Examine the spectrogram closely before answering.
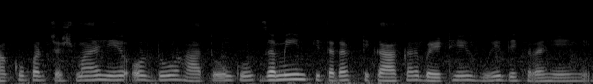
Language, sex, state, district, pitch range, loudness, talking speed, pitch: Hindi, female, Bihar, East Champaran, 165-200 Hz, -36 LUFS, 180 wpm, 195 Hz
